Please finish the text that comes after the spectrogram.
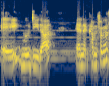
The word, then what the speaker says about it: mudita: find most people do not know this word it's spelled m u d i t a muda and it comes from the Sanskrit language and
